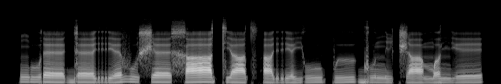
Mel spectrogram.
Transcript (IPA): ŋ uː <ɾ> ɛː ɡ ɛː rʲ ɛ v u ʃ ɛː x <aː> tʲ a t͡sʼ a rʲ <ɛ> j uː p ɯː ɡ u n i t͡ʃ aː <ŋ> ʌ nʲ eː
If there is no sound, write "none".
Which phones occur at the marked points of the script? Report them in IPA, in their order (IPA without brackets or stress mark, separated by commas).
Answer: ɾ, aː, ɛ, m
